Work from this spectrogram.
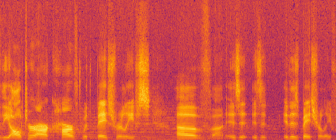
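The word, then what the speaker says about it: bas-relief: Yeah, the S is silent in power relief.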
